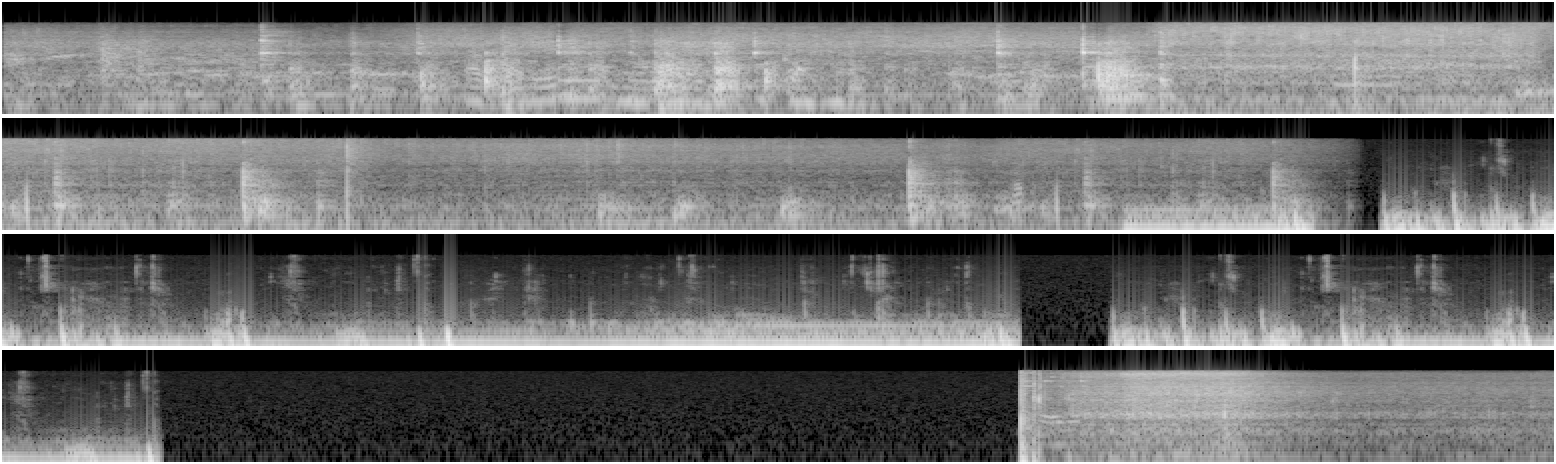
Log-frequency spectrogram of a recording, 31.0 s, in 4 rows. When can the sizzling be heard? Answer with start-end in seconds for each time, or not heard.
0.0-14.5, 28.4-31.0.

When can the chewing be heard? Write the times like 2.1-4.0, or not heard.
13.3-24.1.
